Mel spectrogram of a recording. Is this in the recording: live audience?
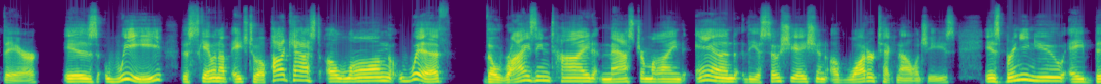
no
